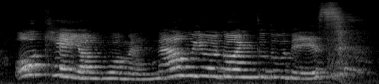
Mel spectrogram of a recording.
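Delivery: put-on German accent. Quoting an older German post office worker who helped with stamps, in a German accent. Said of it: "I really like your German accent".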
